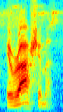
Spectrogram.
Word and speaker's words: Hiroshima: It's pronounced Hiroshima.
